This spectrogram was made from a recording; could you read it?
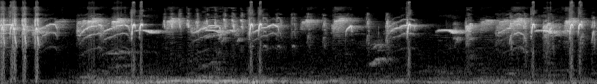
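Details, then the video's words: Several sunbird kinds in a lure recording for trapping. Piercing high chirps and short downslurred whistles repeat irregularly, with brief twittering phrases and a faint low background rumble. "Suara pikat semua jenis burung kolibri"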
